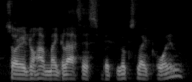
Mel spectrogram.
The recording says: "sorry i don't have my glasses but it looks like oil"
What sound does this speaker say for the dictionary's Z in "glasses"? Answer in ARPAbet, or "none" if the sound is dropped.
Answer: S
